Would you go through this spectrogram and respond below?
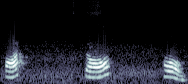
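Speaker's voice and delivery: pot, saw, hog, each word said slowly and cleanly; teacher modelling vowels word by word; model vowel demo. Shown as a demonstration. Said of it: "so listen to this".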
